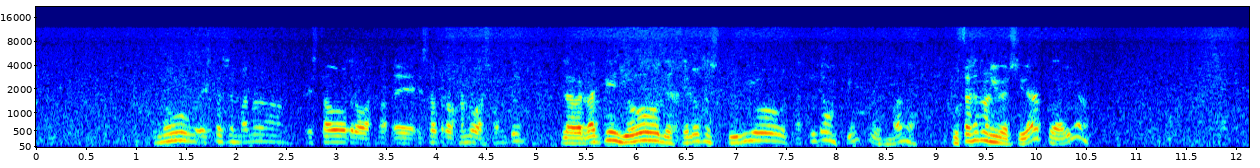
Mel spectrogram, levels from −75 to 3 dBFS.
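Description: A speech recording over a call path shows noise suppressor artifacts throughout. The room noise, sitting about 11 dB below the speech, is pulled down by about 17 dB in the gaps and swells back under the talking. That pumping, tied to when speech starts and stops, is what separates it from a steady hiss or a codec's coding noise. Speech cut by the noise suppressor occurs at 1.19–4.89 s (around three seconds affected, dipping by up to about 19 dB), 6.38–6.96 s (about 16 dB), 7.46–8.82 s (about 18 dB) and 9.74–10.53 s (about 12 dB). Here the suppressor mistook quieter stretches of speech for noise, so parts sound swallowed or faded rather than cut cleanly. Dropouts would instead leave abrupt silences. Above 12 kHz nothing comes through, which matches the call codec's band limit.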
